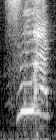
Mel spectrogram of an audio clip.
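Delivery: SLAP yelled, very high and loud; shouted slap. Retold or imitated. Retelling the skit, shouting the slap sound. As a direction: shout the slap like the hit lands. Punchline of bandit slap joke.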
